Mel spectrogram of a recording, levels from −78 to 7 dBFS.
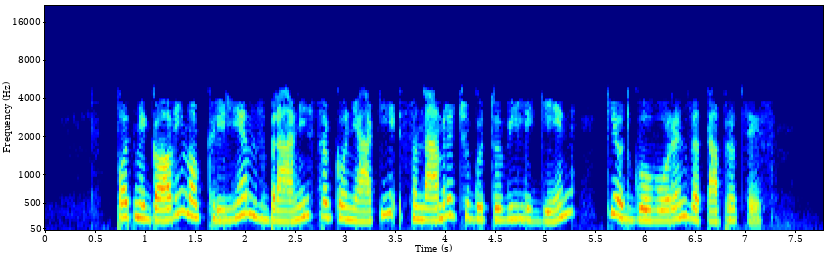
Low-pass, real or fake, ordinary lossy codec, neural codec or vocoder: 19.8 kHz; fake; AAC, 16 kbps; codec, 44.1 kHz, 7.8 kbps, Pupu-Codec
